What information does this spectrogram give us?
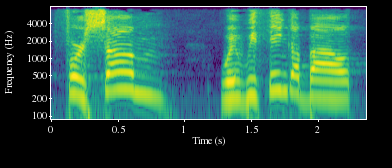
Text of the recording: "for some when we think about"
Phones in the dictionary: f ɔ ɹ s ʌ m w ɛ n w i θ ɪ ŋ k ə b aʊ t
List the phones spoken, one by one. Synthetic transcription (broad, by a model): f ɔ ɹ s ʌ m w ɛ n w i θ ɪ ŋ k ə b aʊ t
